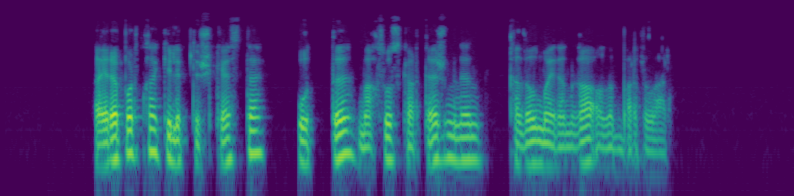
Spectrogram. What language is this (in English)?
Bashkir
